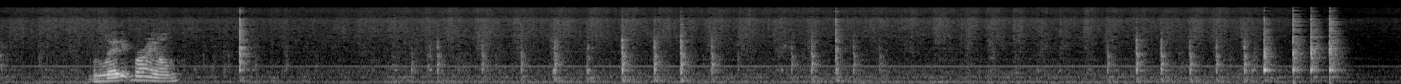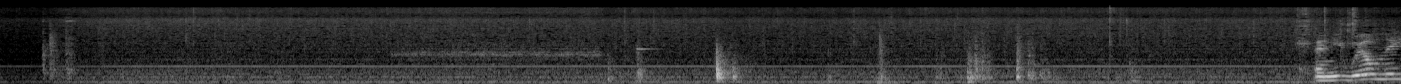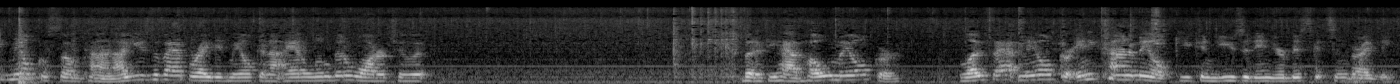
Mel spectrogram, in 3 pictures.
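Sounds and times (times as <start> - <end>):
utensil scraping a pan: 0.0 - 13.2, 26.9 - 27.6, 38.2 - 39.8
sausage sizzling in a skillet: 0.0 - 42.0.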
